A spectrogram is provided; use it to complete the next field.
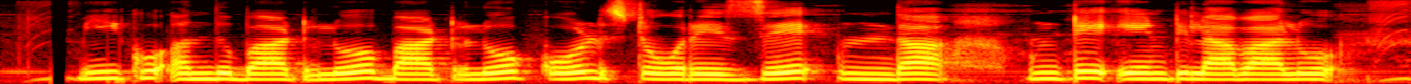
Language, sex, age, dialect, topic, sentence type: Telugu, female, 18-24, Southern, agriculture, question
